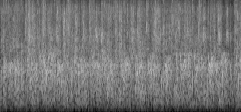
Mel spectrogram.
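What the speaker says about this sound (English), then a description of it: "let's give Landon a round of applause" At a lecture series talk by Landon Huslig, the audience breaks into a strong, continuous round of applause, dense clapping at a high, even level from start to finish.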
